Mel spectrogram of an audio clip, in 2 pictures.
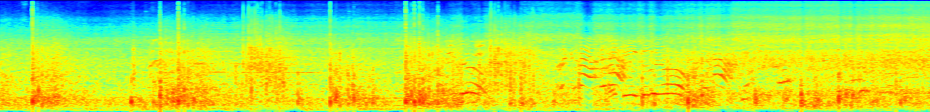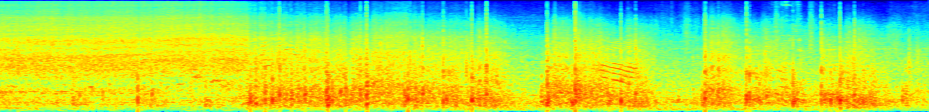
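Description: Firecrackers pop and bang nearby.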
